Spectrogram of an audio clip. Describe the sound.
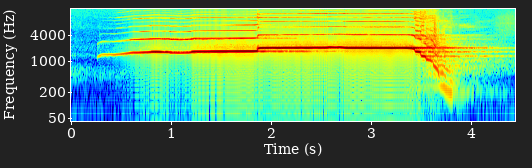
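An imitated elk location bugle, a non-threatening call: a high, whistling tone rises and holds steady for about three seconds, then breaks sharply downward into a short, raspy grunt at the end.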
